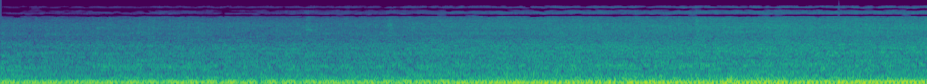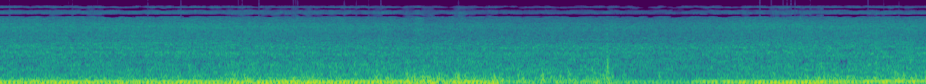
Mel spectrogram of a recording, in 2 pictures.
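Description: Tractor engine running steadily under way as it tows an open-air tram carriage, heard from on board. The engine dips briefly about seven seconds in, then picks up again.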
